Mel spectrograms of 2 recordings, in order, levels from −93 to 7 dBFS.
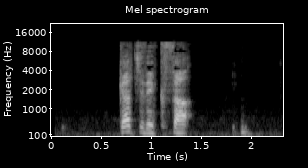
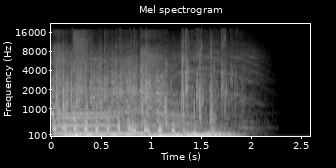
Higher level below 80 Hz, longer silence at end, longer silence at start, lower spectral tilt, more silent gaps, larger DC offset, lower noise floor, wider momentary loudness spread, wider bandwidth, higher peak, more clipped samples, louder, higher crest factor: second, -66 dBFS vs -22 dBFS; second, 0.35 s vs 0.65 s; first, 0.7 s vs 0 s; second, -2.5 dB/octave vs -6 dB/octave; neither; neither; first, -69 dBFS vs -39 dBFS; second, 5 LU vs 10 LU; second, 11.5 kHz vs 17 kHz; second, -6 dBFS vs -2 dBFS; neither; second, -23 LUFS vs -20 LUFS; first, 22 dB vs 16 dB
